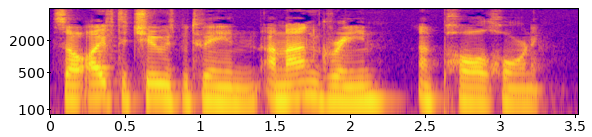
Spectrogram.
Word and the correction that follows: Paul Hornung: Or Paul Hornung, I should probably pronounce it correctly instead of Horning, but it's just my Irish accent.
